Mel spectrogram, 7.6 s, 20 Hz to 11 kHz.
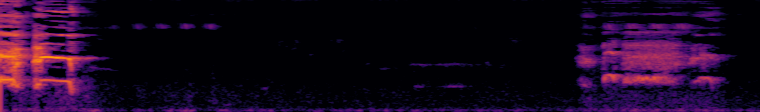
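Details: Red junglefowl trapping in Vietnam on the morning of 13 December 2021. A rough, stuttering crow opens the recording, followed by about five seconds of silence and then a second, quieter, raspy crowing phrase.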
